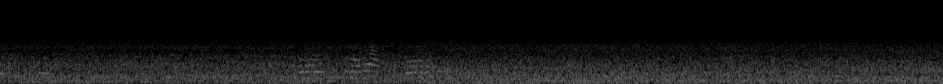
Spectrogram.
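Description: Steady broadband roar of Patahara waterfall in Keonjhar, continuous and fairly close throughout, with no clear talk over the rushing water.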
